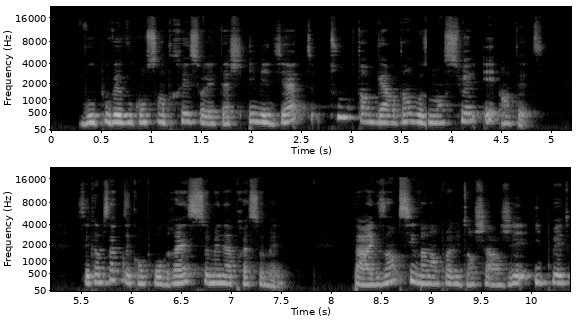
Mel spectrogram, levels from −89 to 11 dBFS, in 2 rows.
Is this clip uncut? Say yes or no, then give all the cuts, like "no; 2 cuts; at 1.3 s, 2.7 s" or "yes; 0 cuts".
no; 4 cuts; at 3.8 s, 4.5 s, 5.9 s, 8.9 s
